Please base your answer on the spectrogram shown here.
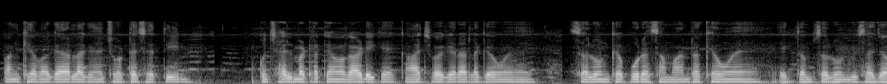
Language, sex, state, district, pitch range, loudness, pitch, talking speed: Hindi, male, Bihar, East Champaran, 115-120 Hz, -18 LUFS, 115 Hz, 215 wpm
